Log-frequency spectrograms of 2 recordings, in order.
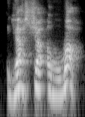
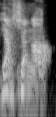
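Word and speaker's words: ישראל: In the Lashawam Kadash is Yashar'Allah. You hear some people that follow these Edomites, they mispronounce it Yasha'ah. It's not pronounced like that, man.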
